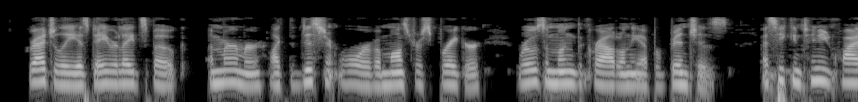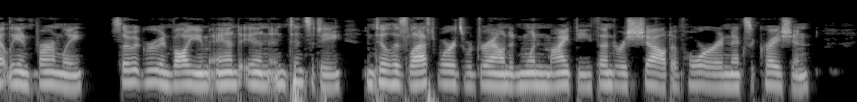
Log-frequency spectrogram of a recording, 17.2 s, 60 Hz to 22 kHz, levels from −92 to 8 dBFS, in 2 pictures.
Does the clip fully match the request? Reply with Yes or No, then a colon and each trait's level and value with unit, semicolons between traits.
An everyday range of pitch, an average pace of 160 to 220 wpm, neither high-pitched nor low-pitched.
No: narrow, 1.9 semitones; average, 180 wpm; medium, 165 Hz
